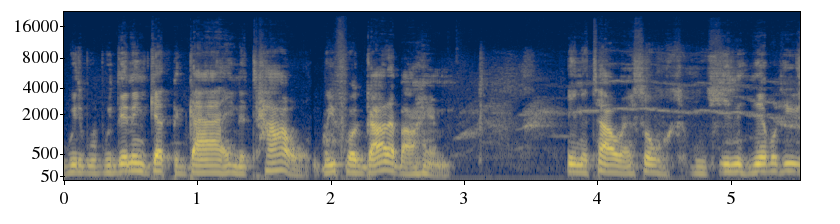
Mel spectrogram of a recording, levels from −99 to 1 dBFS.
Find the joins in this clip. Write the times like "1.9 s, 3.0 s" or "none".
none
